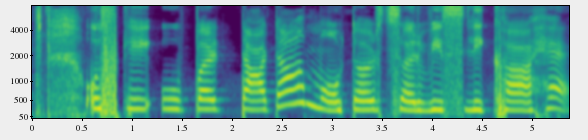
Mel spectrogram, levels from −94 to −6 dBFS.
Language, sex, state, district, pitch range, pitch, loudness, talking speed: Hindi, male, Punjab, Fazilka, 230-260 Hz, 245 Hz, -16 LUFS, 80 wpm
